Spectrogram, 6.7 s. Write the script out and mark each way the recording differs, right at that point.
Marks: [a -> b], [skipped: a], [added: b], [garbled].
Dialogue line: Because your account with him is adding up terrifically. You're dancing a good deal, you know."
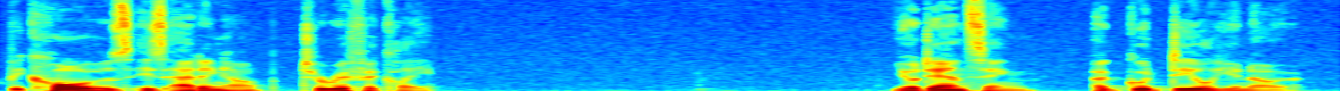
Because [skipped: your account with him] is adding up terrifically. You're dancing a good deal, you know."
